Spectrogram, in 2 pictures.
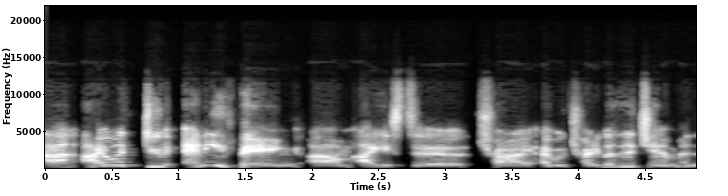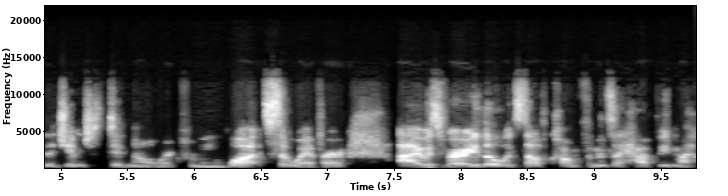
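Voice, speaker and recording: Bright and sharp in tone, a woman with a Northern Irish accent talks at a fairly quick pace. Her fairly high voice has lively intonation. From Northern Ireland. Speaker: fitness business coach. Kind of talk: team call talk. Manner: fast.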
